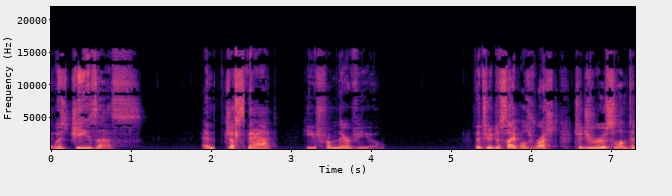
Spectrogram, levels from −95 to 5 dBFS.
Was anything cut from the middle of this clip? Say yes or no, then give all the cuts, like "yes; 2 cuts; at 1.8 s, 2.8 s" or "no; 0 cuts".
yes; 3 cuts; at 2.0 s, 2.4 s, 3.3 s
